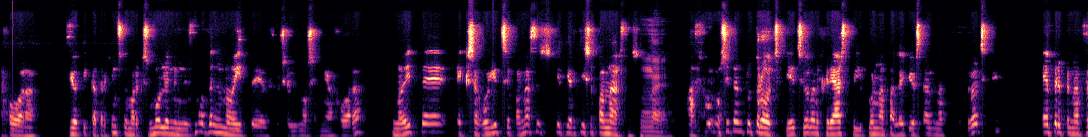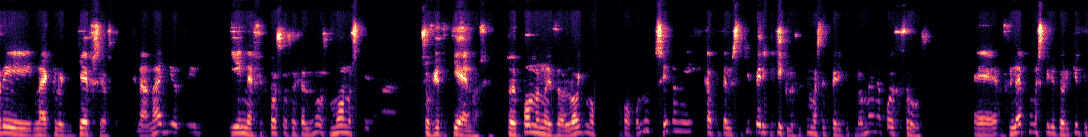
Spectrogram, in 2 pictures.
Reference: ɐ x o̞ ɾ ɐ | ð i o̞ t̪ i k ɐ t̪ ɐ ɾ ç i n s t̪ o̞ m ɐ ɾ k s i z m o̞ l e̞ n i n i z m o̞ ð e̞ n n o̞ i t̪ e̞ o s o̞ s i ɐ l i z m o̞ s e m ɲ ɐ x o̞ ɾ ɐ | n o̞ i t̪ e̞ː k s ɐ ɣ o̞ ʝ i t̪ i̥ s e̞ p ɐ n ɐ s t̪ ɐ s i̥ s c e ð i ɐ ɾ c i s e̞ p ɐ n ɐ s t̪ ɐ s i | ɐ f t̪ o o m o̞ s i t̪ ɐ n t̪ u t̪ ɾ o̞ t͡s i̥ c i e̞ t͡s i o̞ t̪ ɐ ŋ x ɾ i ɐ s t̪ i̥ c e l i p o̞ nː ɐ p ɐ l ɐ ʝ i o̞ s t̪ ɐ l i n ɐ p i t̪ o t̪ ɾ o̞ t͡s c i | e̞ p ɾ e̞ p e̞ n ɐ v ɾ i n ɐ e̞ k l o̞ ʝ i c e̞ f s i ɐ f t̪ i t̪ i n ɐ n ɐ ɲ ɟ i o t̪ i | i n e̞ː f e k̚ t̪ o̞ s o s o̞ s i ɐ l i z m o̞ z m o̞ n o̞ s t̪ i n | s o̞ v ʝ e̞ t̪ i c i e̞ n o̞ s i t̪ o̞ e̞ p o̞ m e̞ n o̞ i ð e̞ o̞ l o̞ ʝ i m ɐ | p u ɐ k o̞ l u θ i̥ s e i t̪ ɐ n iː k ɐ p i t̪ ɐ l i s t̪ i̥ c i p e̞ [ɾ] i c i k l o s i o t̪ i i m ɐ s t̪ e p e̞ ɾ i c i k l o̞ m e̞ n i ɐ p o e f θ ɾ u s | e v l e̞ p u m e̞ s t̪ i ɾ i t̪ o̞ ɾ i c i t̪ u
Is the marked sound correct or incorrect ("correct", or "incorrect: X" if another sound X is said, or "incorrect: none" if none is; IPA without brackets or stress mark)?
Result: correct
